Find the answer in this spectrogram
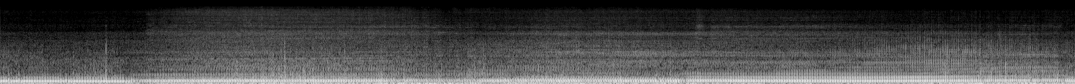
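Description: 2020 Kawasaki Z650's parallel-twin engine, fitted with an aftermarket exhaust, running under way at cruising speed. The throttle eases briefly about a second in, and the engine note rises steadily over the last few seconds as the bike accelerates.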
